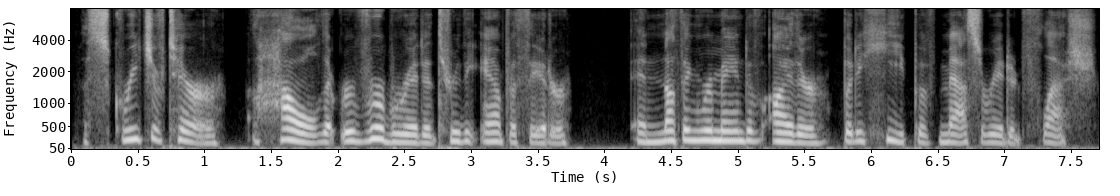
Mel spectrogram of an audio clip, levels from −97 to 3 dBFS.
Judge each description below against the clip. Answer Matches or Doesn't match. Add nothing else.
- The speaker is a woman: Matches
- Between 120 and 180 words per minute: Matches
